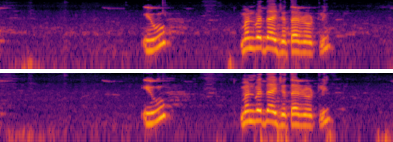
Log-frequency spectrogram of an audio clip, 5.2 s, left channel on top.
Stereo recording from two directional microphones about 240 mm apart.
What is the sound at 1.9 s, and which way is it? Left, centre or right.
Speech, centre.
